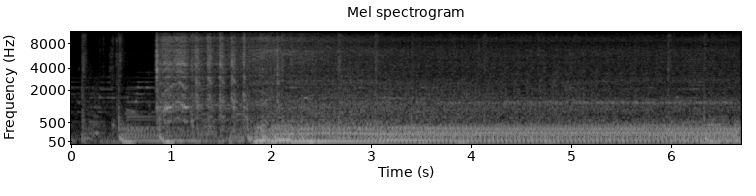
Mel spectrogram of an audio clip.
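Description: A Toyota Land Cruiser 80 Series engine cranks briefly, catches and fires up, then settles into a steady, close idle that runs evenly to the end.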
